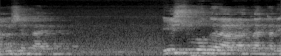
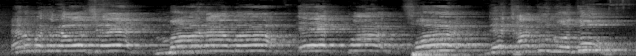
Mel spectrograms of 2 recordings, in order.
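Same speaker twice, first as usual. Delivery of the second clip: loud, raised pulpit cry; preaching at full force; 13 semitones higher, 6 dB louder, slower than usual. Acted. Preacher confessing to congregation, loud and raised. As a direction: build to a shout for the church.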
